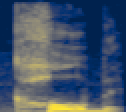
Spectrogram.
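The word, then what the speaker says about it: Kotb: Kolb. It looks like Cotb, but I don't know how to pronounce that quite Hoda honestly. Colbay. Is it Colbay? No, it's just Kolb.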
